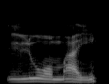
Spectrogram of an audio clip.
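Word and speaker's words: λύομαι: Si termina en omai, como en el caso de lío, liome, ¿verdad? Que se podría pronunciar luomai.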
